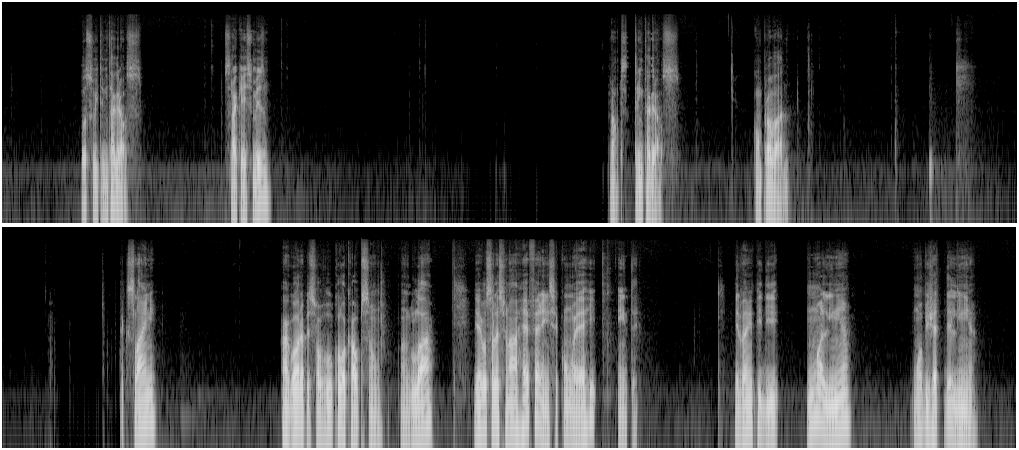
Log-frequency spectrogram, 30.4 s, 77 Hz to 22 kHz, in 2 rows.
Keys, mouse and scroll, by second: 2.9 click, 4.1 click, 6.2 click, 7.2 click, 7.8 click, 8.8 click, 12.0 u, 12.1 KP_Enter, 12.4 KP_Enter, 13.2 KP_Enter, 13.3 KP_Enter, 16.4-17.3 typing, 20.5 a, 20.8 Return, 23.7 r, 24.1 KP_Enter.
